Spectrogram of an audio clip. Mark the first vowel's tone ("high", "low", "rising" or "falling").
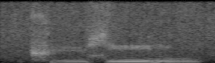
high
